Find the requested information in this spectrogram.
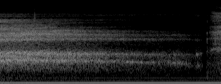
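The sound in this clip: A deep breath is slowly released during a guided breathing exercise, a soft, breathy rush of air that gradually fades over about two seconds, with no talking.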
